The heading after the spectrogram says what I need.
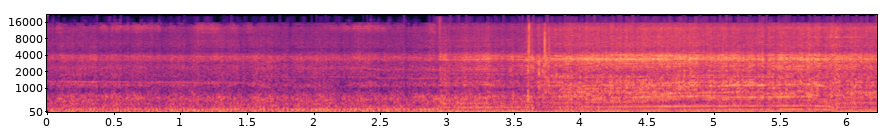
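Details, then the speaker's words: Suzuki GSX-R150 after new piston set and cam chain, running Shell V-Power Nitro, revved to high rpm: clean, even pull with a faint thin whine like a new cam chain and no pinging, unlike the earlier knocking. "Lebih kedengaran suara nging gitu kayak mesin eh mesin kayak kerate yang masih baru. Suara rantai-kata yang masih baru gitu kan nging agak-agak nging gitu kedengaran lur sebelumnya itu suaranya kelitik-kelitik kasih kelik."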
